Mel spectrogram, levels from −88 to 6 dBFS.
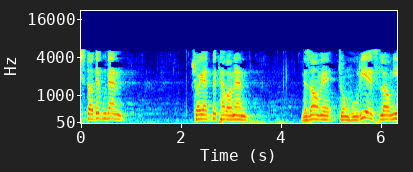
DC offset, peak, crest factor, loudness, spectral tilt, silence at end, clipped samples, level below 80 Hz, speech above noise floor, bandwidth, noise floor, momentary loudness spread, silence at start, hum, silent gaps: under 0.1%; -2 dBFS; 14 dB; -15 LUFS; -7.5 dB/octave; 0 s; under 0.1%; -38 dBFS; 37 dB; 5.4 kHz; -51 dBFS; 8 LU; 0 s; none; none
